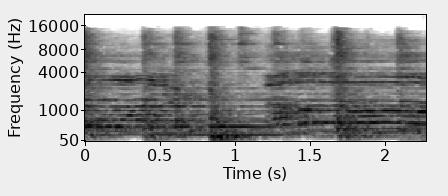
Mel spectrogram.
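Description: A worship song sung by a man and a woman to a strummed acoustic guitar, with strums landing at a regular beat.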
